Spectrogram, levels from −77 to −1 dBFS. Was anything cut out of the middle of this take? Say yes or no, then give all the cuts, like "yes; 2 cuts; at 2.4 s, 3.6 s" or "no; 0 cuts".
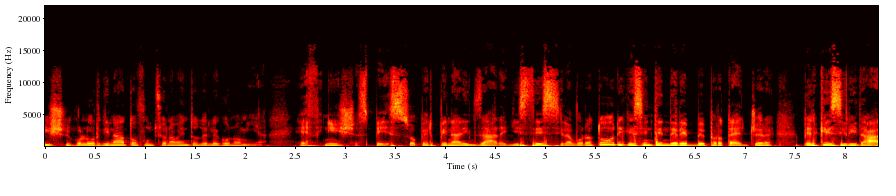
no; 0 cuts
